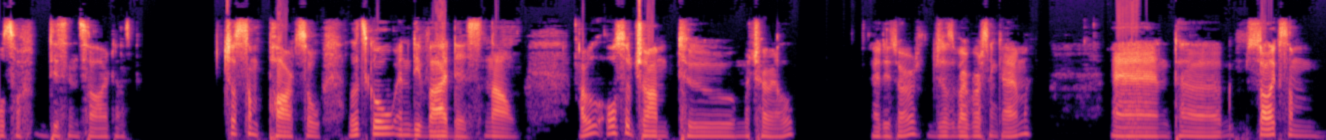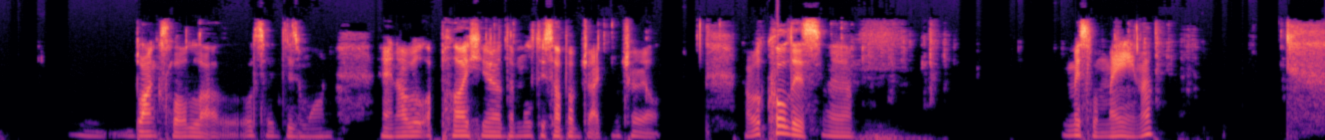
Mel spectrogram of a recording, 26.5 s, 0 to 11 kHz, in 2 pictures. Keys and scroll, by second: 5.1 m, 24.6 Return.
